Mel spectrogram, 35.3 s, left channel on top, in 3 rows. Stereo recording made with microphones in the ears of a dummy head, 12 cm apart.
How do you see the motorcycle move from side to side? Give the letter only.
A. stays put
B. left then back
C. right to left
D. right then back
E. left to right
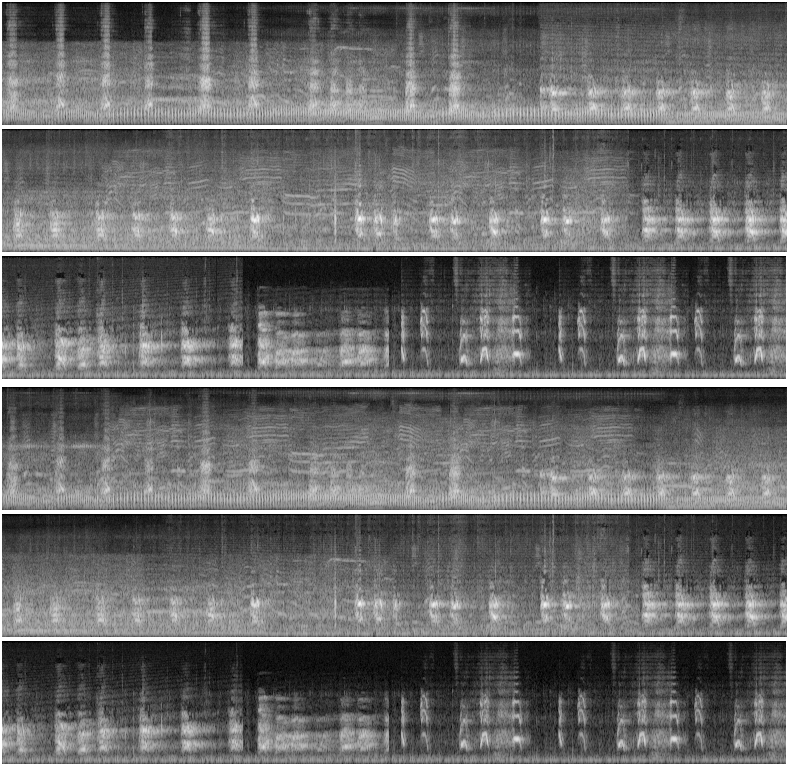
C.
